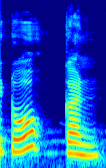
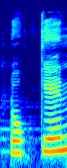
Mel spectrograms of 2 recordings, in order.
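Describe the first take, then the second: First: टोकन in two parts, ending in schwa "kun"; correct pronunciation. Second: टोकन misread as "to-ken" with a clear "e"; wrong pronunciation. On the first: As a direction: say टोकन as "to-kuhn". (टोकन का सही उच्चारण, अंत में "अ") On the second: (टोकन का ग़लत उच्चारण, "टोकेन" जैसा) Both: Shown as a demonstration. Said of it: "टोकन नहीं पढ़ेंगे".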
